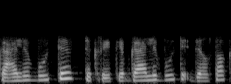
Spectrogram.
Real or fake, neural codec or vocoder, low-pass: real; none; 7.2 kHz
